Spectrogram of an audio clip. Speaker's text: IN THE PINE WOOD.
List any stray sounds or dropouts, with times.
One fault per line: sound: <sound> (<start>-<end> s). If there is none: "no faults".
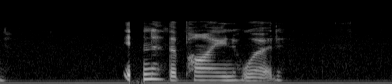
sound: dropout (1.3-1.4 s)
